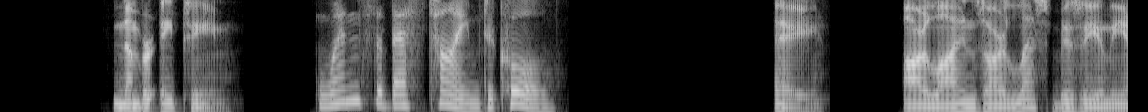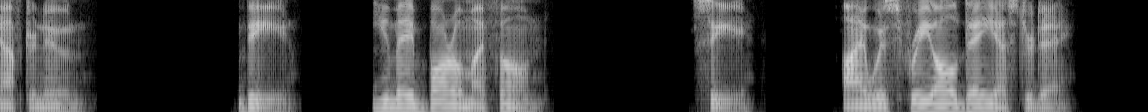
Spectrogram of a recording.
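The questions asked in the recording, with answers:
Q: When's the best time to call?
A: A: Our lines are less busy in the afternoon.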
